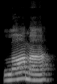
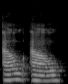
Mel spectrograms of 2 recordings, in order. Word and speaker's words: LLaMA: And then LLaMA, the spelling is confusing. It's spelled with LLaMA. And we don't have this like double L sound at the beginning of words in English. So we just use a regular L, llama, llama.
